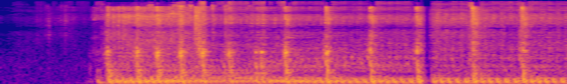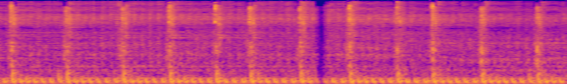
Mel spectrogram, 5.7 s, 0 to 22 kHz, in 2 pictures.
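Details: Suzuki K125 Type 4 two-stroke after exhaust leak repair, right baffle burned out and new muffler joint fitted: fires up and settles into a crisp, even pop-pop idle with steady beat, no puffing or hiss; running healthy.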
